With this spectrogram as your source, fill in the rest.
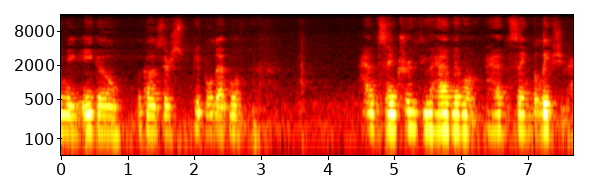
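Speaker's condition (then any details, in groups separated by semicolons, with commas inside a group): No condition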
